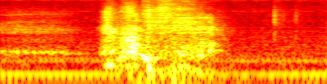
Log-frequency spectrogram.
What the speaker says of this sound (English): Oh, fucking sneezing.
